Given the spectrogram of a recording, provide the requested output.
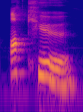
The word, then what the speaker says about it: occur: Occur. A sílaba mais forte dele é a última, occur.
